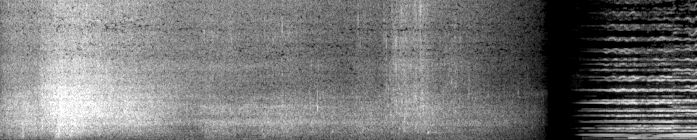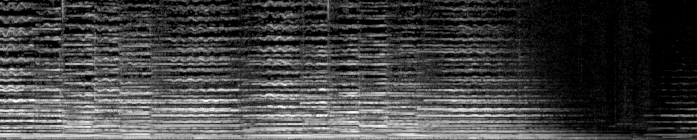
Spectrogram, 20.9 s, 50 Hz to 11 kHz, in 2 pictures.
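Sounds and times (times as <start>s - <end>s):
huge ocean wave crashing: 0.0s - 7.6s
soft tonal music: 8.6s - 20.8s.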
